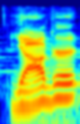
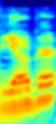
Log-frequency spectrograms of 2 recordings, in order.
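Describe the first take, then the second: First: It uses the British pronunciation. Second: It uses the American pronunciation.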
